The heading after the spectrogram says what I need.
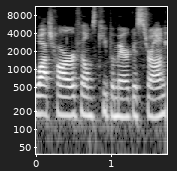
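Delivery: ordinary talk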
